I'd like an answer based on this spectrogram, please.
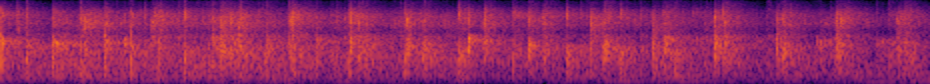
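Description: A room full of people applauding: many hands clapping at once in a dense, steady patter.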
